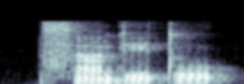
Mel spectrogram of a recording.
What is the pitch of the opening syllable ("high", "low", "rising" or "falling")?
high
